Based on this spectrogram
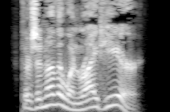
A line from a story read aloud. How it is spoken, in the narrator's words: someone on the opposite end of the line yelled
